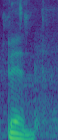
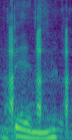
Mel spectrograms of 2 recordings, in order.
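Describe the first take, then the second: First: The vowel is a plain, unexaggerated E. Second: The vowel is pushed toward an I. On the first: The speaker calls it right. "It's Ben" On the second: The speaker calls it wrong. "don't overemphasize the I either"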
